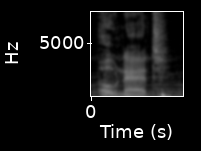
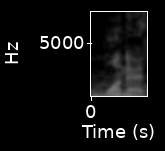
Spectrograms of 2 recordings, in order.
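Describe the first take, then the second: First: The name begins with an 'oh' sound. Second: The name begins with the word 'one'. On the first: "I call it O-Net" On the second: "I've heard others pronounce it one-net, as in the number one"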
